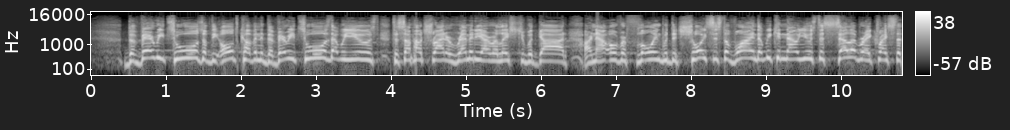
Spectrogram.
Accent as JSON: {"language": "English", "country": "Puerto Rico", "tie": "born or raised there", "said": "I grew up in Puerto Rico"}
